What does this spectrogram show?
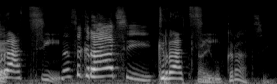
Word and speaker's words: grazie: Yeah, you did say grazie. That's a grazie. Grazie. No, you go grazie. Grazie. Grazie. That's you're rolling your R.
